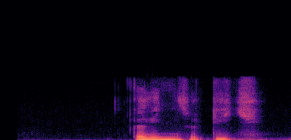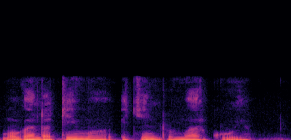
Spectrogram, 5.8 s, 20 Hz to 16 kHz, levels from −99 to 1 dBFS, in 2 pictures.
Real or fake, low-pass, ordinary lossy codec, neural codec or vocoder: real; 7.2 kHz; AAC, 48 kbps; none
